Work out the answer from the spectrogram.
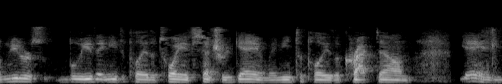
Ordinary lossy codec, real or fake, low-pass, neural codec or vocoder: MP3, 24 kbps; fake; 7.2 kHz; codec, 24 kHz, 0.9 kbps, WavTokenizer, medium speech release version 2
